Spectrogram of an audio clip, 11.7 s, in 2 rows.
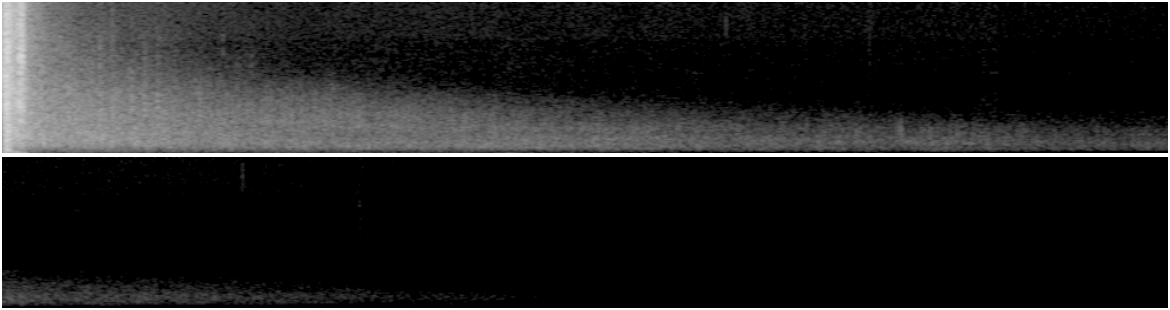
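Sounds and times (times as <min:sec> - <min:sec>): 
MP5 submachine gun muzzle blast: 0:00.0 - 0:02.1.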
